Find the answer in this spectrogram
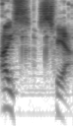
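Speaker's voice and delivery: hushed, breathy put-on starship captain voice. Joking about calling it an ice sphere, in Jean-Luc Picard voice. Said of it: "we can say it like Jean-Luc Picard".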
